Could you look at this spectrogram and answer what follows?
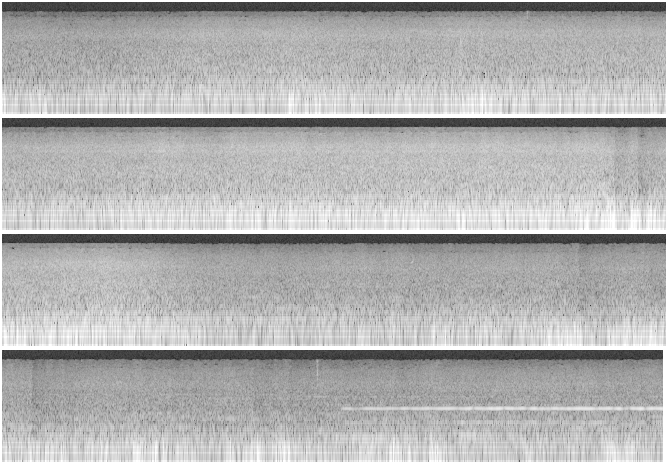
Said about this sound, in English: Anyway, here's a track in the middle of the Saddle with the ocean either side and very strong winds blowing between this narrow gap.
